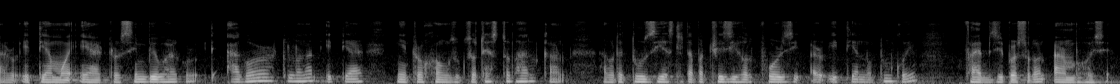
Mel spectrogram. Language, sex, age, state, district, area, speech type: Assamese, male, 18-30, Assam, Sonitpur, rural, spontaneous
